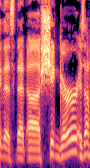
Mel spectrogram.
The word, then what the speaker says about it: Chigurh: I'll just say this, that Shiger, is that how you say his name? Anton Chigurh, yeah.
